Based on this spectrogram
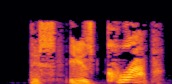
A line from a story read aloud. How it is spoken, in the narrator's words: he thundered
